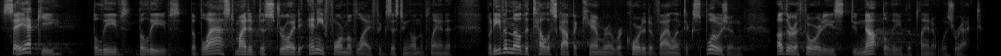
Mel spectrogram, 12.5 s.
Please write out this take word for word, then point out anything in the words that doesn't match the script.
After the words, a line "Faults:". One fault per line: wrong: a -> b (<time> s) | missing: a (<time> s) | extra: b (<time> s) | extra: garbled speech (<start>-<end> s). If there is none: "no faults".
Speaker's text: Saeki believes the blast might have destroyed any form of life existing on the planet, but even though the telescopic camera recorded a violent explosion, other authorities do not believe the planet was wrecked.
Saeki believes believes the blast might have destroyed any form of life existing on the planet, but even though the telescopic camera recorded a violent explosion, other authorities do not believe the planet was wrecked.
Faults:
extra: believes (1.6 s)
